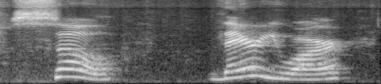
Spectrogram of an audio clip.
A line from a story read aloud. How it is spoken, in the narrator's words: shouted Simon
